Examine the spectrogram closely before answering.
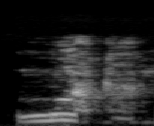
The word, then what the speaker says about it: mwaka: the beginning of word, we pronounce it as one, mwa, mwa. So we don't put, now we don't pronounce the letter M alone. We combine it with that letter W. So they are always pronounced as one word.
